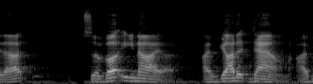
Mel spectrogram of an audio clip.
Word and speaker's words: Savaiinaea: Jonah Savaiinaea is how you say that. Savaiinaea.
